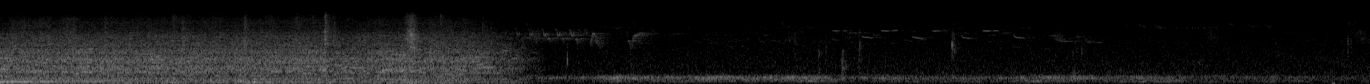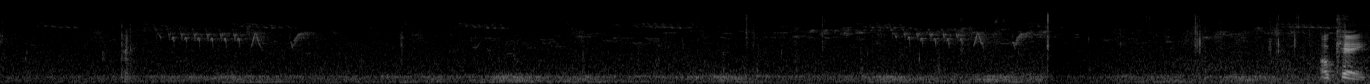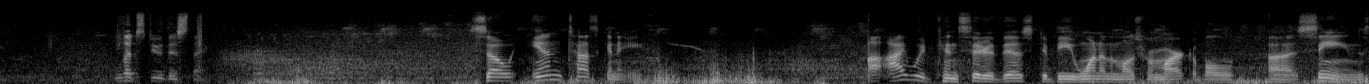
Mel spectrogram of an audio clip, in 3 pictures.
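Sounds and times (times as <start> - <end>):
faint outdoor background noise: 0.0 - 41.0
songbirds singing trilled phrases: 30.2 - 36.4.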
